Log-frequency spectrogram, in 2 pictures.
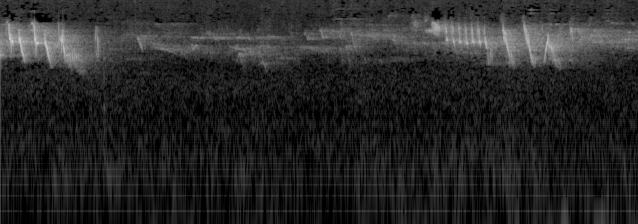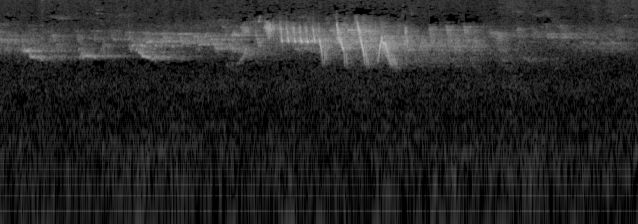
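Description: A songbird singing in high, rapid trills. There are three louder phrases of quick sweeping notes, at the start, about four seconds in and about nine seconds in, with quieter warbling between them.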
